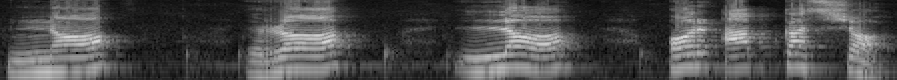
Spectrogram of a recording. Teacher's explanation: ऐसे व्यंजन जिनका उच्चारण करते समय जो आपकी जीभ है वो किसको स्पर्श करे, मसूड़े को स्पर्श करती है। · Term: वर्ड्स व्यंजन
